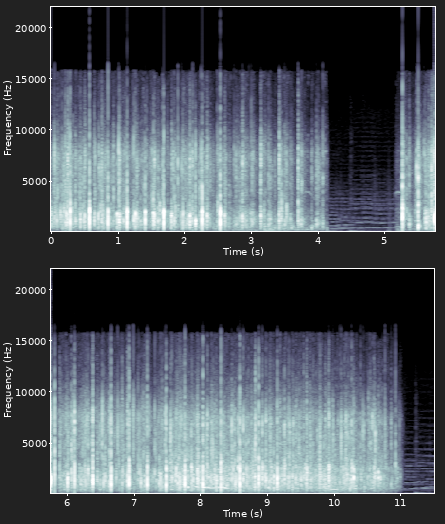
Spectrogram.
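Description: An audience at a felicitation ceremony bursts into loud, dense applause, breaks off briefly, then claps again at full strength before stopping abruptly.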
